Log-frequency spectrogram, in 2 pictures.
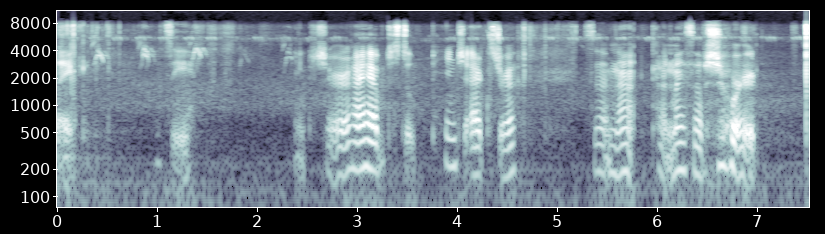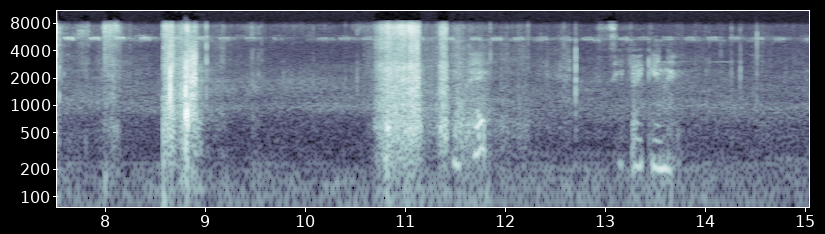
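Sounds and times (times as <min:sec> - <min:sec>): insect trill: 0:00.0 - 0:15.0
tubing rustling on fabric: 0:08.0 - 0:09.0, 0:10.6 - 0:12.2.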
